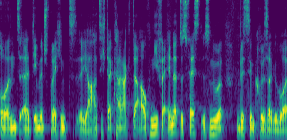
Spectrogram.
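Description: Very clean, with a silent background, this recording features a man. He speaks with a very deep, low pitch at a moderate pace. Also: ordinary pitch variation. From Bavaria, Regensburg. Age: 40s. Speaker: company spokesperson. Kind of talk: interview. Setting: studio. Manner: hesitant, many fillers.

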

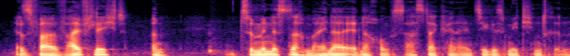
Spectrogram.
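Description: A man speaks in a very deep, low pitch with a dark, mellow tone. His pace is moderate and his intonation monotone and flat. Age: 30s. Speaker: podcast host, software developer. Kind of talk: casual chat.

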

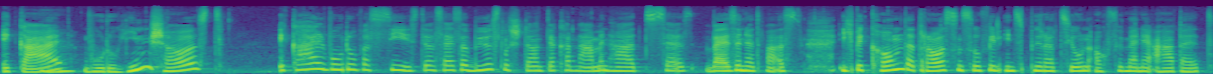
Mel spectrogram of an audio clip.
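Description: Her voice is somewhat breathy. The woman speaks at a fairly high pitch. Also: ordinary pitch variation, fairly slow pace. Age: 50s. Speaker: brand consultant and business coach. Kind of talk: interview.

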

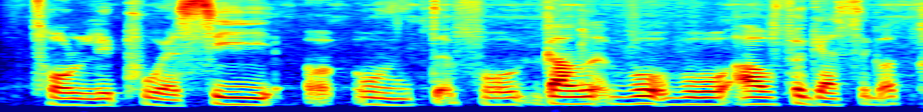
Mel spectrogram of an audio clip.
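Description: In a very clean recording with a silent background, a woman with a Swedish accent speaks at a very slow pace in a very deep, low pitch, her tone dark and mellow and the sound dry and close with no echo. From Sweden. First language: Swedish (speaking German). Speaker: jazz singer and pianist. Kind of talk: casual chat. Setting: stage with audience.

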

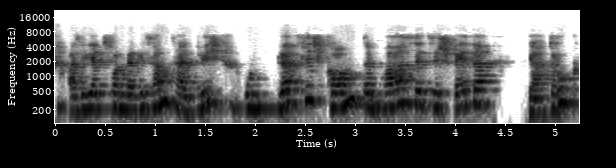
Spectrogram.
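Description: A woman's fairly high voice at a fairly slow pace, with audible room echo. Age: 60s. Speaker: homeopath and psychologist. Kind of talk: interview. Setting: live video stream.

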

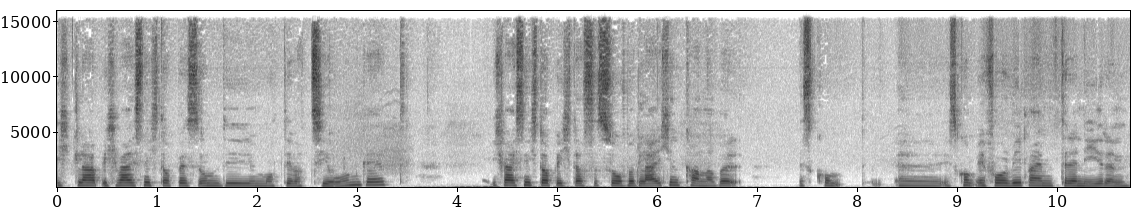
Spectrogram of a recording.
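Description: On a very clean recording with a silent background, a woman at medium pitch speaks at a fairly slow pace with long, frequent pauses. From Switzerland. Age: 50s. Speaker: cleaning staff manager. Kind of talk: interview. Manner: hesitant, many filler sounds.

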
